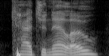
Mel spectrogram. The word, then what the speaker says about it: Cagganello: and Patricia Kajinello, welcome to the show.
